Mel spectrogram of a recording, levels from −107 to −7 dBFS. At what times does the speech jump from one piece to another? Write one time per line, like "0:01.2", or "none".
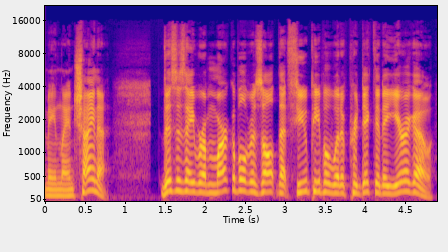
0:01.3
